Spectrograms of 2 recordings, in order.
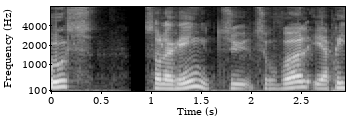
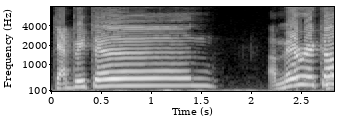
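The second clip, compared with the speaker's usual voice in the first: ring announcer; 8 semitones higher, much slower than usual. Acted. GM as announcer introducing the champion, booming. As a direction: stretch every word like a boxing MC.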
